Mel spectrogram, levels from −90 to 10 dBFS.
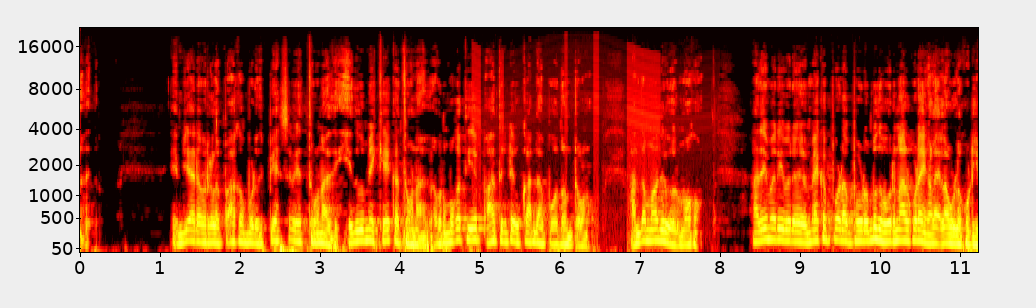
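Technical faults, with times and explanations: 4.89 to 7.99 s, computer activity noise: a buzzing chirp pulsing at roughly 150 Hz appears, sitting about 30 dB below the program level, then stops. It comes from load changes in the computer's processor, graphics card or mouse disturbing the ground that the audio circuit shares, so its timing follows what the machine is doing. Mains hum would hold steady at a fixed frequency, but this noise starts and stops on its own, independent of the recorded sound.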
